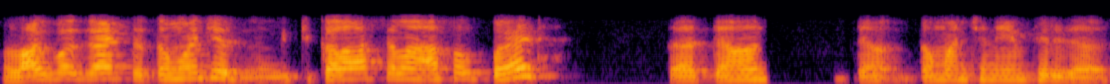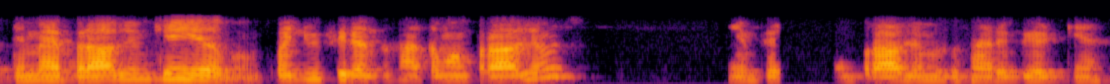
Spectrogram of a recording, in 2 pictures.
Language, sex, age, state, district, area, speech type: Kashmiri, male, 18-30, Jammu and Kashmir, Ganderbal, rural, conversation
